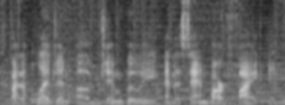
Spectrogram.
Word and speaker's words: Bowie: knives made popular by the legend of Jim Bowie and the sandbar fight in notches Louisiana and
